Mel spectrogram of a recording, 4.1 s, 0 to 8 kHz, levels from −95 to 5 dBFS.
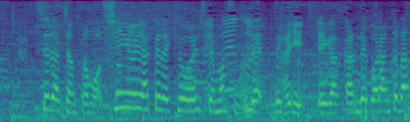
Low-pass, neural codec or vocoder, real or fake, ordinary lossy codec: none; none; real; none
